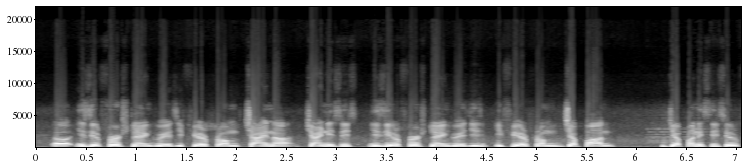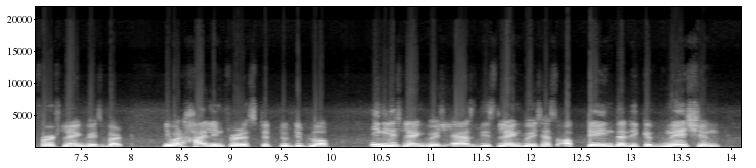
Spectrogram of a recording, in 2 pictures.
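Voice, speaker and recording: With a Bengali accent, a man speaks at a high pitch. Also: ordinary pitch variation, moderate pace, very even loudness, dry, close sound with no echo. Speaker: English teacher. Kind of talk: tutorial. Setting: outdoors in a park.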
